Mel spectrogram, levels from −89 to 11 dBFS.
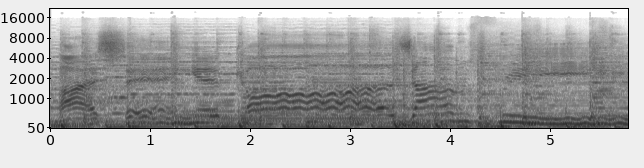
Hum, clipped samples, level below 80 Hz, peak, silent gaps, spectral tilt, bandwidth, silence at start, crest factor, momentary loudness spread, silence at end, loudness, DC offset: none; under 0.1%; -24 dBFS; 0 dBFS; none; -5 dB/octave; 15.5 kHz; 0 s; 12 dB; 3 LU; 0 s; -14 LUFS; under 0.1%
